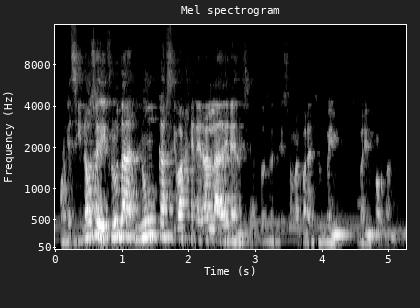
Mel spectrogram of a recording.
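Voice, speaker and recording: Argentine male guest, upbeat and encouraging, slightly high voice, roomy call audio. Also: fast, fairly bright tone, faint music behind. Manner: enthusiastic, encouraging. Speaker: calisthenics instructor guest. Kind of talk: casual interview chat. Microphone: video call.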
